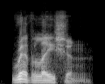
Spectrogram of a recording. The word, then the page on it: revelation: British English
